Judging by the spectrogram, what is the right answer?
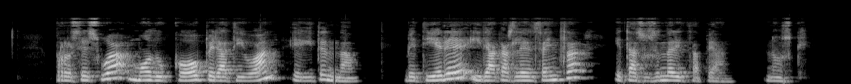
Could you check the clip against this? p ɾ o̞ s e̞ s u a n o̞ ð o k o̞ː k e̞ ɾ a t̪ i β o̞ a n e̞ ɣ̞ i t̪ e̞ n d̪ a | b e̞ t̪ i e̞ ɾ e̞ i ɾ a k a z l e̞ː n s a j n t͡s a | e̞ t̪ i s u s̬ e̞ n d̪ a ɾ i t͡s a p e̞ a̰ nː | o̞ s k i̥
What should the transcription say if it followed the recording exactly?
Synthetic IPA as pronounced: p ɾ o̞ s e̞ s u a m o̞ ð u k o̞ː p e̞ ɾ a t̪ i β o̞ a n e̞ ɣ̞ i t̪ e̞ n d̪ a | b e̞ t̪ i e̞ ɾ e̞ i ɾ a k a z l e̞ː n s a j n t͡s a | e̞ t̪ a s u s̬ e̞ n d̪ a ɾ i t͡s a p e̞ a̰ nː | o̞ s k i̥

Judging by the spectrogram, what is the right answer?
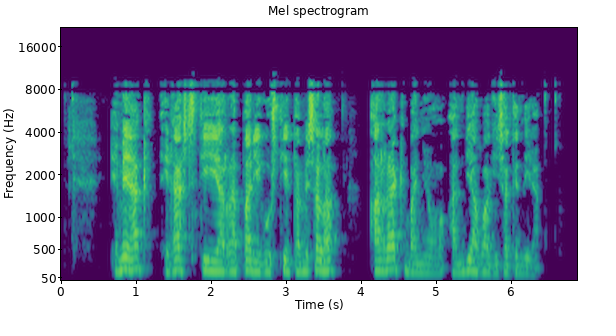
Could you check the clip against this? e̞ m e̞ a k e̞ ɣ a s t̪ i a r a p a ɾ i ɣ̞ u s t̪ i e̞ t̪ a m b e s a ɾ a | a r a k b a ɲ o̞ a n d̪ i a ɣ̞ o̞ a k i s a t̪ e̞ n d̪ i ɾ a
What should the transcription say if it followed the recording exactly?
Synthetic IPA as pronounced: e̞ m e̞ a k e̞ ɣ a s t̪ i a r a p a ɾ i ɣ̞ u s t̪ i e̞ t̪ a m b e s a l a | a r a k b a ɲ o̞ a n d̪ i a ɣ̞ o̞ a k i s a t̪ e̞ n d̪ i ɾ a

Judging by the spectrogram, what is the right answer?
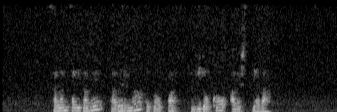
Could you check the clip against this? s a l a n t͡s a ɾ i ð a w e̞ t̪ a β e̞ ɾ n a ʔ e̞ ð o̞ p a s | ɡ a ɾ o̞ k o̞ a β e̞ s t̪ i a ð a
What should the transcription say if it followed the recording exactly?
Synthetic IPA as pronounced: s a l a n t͡s a ɾ i ɣ a β e̞ t̪ a β e̞ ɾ n a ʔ e̞ ð o̞ p a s | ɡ i ɾ o̞ k o̞ a β e̞ s t̪ i a ð a

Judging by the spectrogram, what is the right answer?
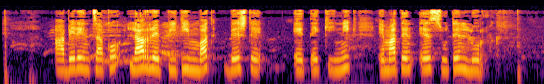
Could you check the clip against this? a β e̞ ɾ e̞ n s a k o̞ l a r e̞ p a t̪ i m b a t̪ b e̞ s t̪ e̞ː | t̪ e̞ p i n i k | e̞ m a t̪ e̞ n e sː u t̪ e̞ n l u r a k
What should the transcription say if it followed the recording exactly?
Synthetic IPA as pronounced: a β e̞ ɾ e̞ n t͡s a k o̞ l a r e̞ p i t̪ i m b a t̪ b e̞ s t̪ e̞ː | t̪ e̞ k i n i k | e̞ m a t̪ e̞ n e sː u t̪ e̞ n l u r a k

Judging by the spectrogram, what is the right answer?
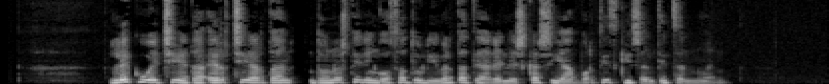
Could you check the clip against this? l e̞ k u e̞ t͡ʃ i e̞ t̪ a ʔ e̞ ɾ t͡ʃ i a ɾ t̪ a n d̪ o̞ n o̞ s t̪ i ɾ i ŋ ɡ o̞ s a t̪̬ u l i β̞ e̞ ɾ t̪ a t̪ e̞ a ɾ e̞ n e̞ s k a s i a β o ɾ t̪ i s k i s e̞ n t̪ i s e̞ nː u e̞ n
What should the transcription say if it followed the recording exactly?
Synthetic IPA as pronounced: l e̞ k u e̞ t͡ʃ i e̞ t̪ a ʔ e̞ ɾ t͡ʃ i a ɾ t̪ a n d̪ o̞ n o̞ s t̪ i ɾ i ŋ ɡ o̞ s a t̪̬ u l i β̞ e̞ ɾ t̪ a t̪ e̞ a ɾ e̞ n e̞ s k a s i a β o ɾ t̪ i s k i s e̞ n t̪ i t͡s e̞ nː u e̞ n

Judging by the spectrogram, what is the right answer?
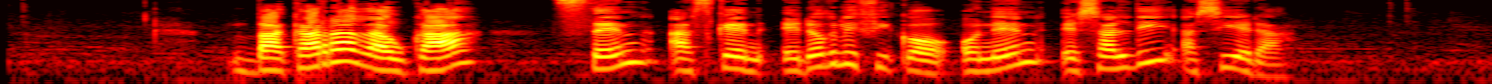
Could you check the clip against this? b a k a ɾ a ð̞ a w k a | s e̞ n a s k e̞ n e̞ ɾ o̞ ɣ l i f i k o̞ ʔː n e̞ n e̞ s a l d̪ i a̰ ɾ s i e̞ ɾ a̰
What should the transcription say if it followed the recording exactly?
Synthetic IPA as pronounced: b a k a r a ð̞ a w k a | s e̞ n a s k e̞ n e̞ ɾ o̞ ɣ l i f i k o̞ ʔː n e̞ n e̞ s a l d̪ i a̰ s i e̞ ɾ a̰

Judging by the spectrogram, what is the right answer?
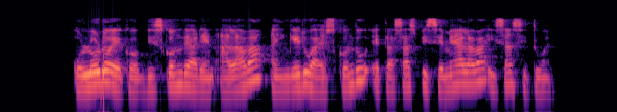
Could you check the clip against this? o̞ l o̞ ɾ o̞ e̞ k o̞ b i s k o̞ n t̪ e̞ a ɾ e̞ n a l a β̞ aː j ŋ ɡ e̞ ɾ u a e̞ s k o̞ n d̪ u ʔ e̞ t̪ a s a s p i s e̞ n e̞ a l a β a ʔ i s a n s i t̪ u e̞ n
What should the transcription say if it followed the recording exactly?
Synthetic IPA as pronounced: o̞ l o̞ ɾ o̞ e̞ k o̞ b i s k o̞ n d̪ e̞ a ɾ e̞ n a l a β̞ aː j ŋ ɡ e̞ ɾ u a e̞ s k o̞ n d̪ u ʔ e̞ t̪ a s a s p i s e̞ m e̞ a l a β a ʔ i s a n s i t̪ u e̞ n

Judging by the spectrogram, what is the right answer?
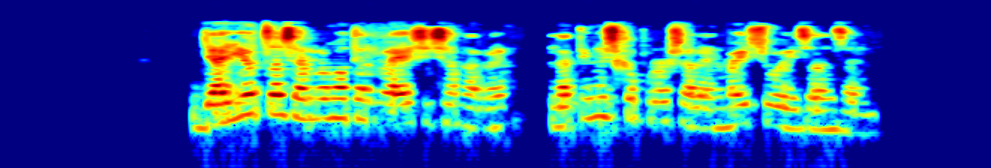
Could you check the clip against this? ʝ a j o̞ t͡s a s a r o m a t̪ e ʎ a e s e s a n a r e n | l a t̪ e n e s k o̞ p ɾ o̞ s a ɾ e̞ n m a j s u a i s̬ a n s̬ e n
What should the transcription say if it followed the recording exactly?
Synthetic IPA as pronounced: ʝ a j o̞ t͡s a s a r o m a t̪ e r a e s i s a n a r e n | l a t̪ i n e s k o̞ p ɾ o̞ s a ɾ e̞ n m a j s u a i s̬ a n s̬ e n

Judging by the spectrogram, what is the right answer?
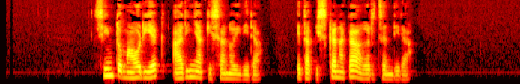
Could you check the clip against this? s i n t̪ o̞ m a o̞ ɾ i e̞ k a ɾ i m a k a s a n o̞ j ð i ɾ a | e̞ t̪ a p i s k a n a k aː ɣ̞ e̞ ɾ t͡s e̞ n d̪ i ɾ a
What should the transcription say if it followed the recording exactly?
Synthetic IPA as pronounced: s i n t̪ o̞ m a o̞ ɾ i e̞ k a ɾ i ɲ a k i s a n o̞ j ð i ɾ a | e̞ t̪ a p i s k a n a k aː ɣ̞ e̞ ɾ t͡s e̞ n d̪ i ɾ a

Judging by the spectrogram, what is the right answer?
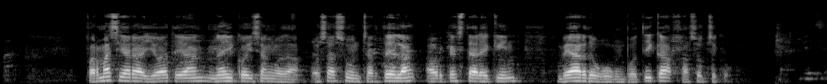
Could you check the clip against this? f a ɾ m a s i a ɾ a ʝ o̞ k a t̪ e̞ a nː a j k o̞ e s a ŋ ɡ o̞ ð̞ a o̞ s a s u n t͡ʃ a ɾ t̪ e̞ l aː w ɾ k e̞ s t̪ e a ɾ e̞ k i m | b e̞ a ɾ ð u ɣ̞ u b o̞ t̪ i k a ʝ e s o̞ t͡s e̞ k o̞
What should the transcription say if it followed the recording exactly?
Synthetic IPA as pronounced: f a ɾ m a s i a ɾ a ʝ o̞ a t̪ e̞ a nː a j k o̞ i s a ŋ ɡ o̞ ð̞ a o̞ s a s u n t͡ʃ a ɾ t̪ e̞ l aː w ɾ k e̞ s t̪ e a ɾ e̞ k i m | b e̞ a ɾ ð u ɣ̞ u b o̞ t̪ i k a ʝ a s o̞ t͡s e̞ k o̞

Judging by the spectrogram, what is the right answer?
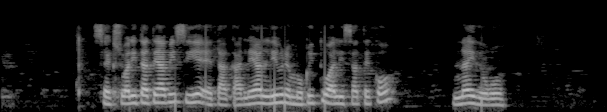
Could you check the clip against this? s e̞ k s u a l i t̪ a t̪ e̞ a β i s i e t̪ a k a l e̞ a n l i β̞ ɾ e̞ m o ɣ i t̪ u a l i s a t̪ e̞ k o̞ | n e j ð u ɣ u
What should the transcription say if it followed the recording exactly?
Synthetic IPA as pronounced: s e̞ k s u a l i t̪ a t̪ e̞ a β i s i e t̪ a k a l e̞ a n l i β̞ ɾ e̞ m u ɣ i t̪ u a l i s a t̪ e̞ k o̞ | n a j ð u ɣ u

